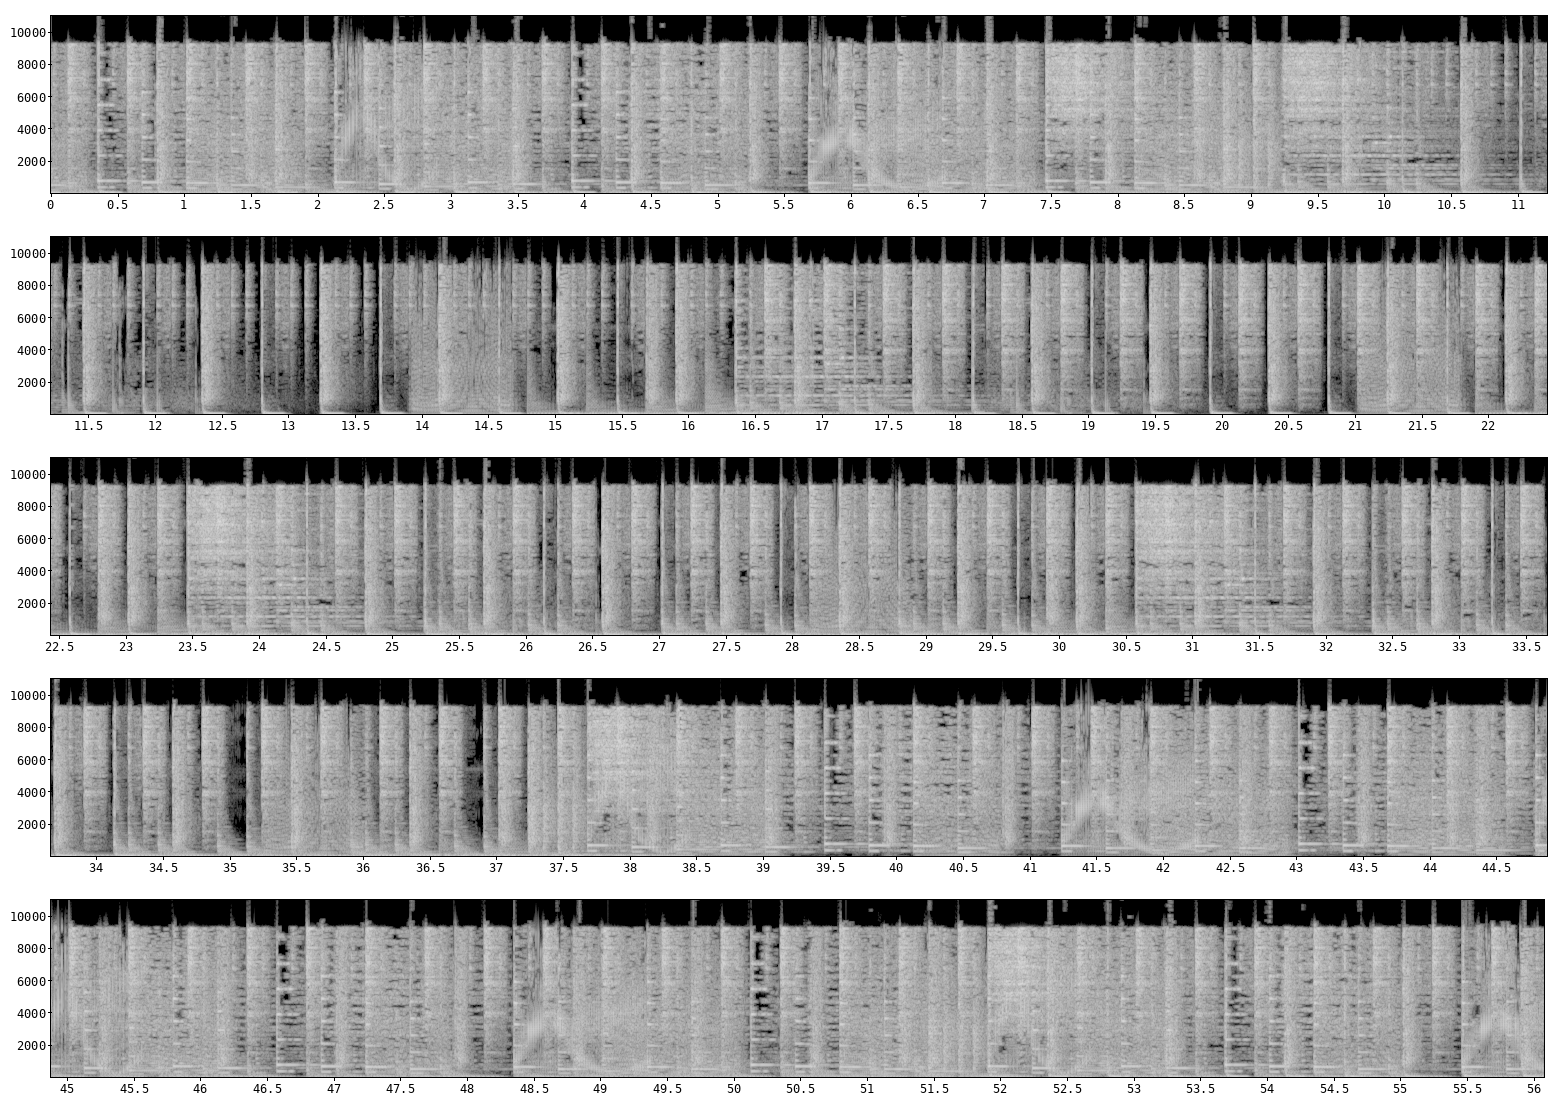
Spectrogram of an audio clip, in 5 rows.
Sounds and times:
Drum and bass: 0:00.0 - 0:56.0
Drum machine: 0:00.0 - 0:56.0
Electronica: 0:00.0 - 0:56.0
Techno: 0:00.0 - 0:56.0.

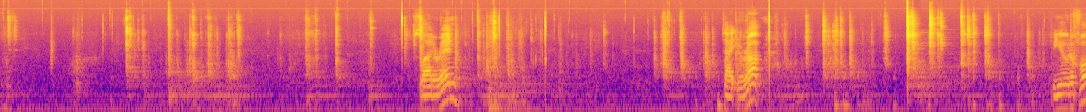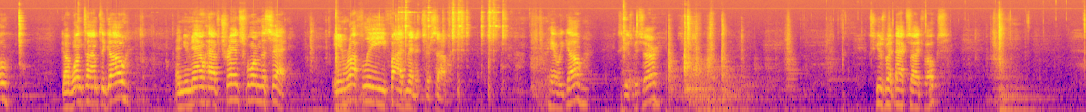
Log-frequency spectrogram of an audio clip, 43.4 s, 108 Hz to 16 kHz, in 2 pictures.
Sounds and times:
Speech: 0:08.3 - 0:09.2, 0:14.4 - 0:15.3, 0:21.0 - 0:22.0, 0:23.0 - 0:24.4, 0:25.2 - 0:27.6, 0:28.4 - 0:30.8, 0:32.4 - 0:35.0, 0:39.1 - 0:40.8.

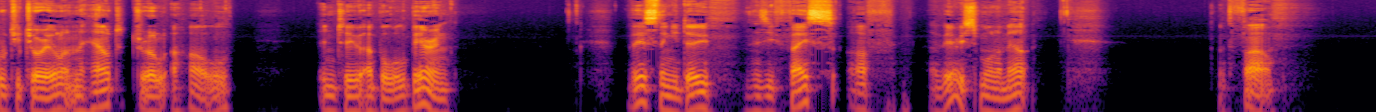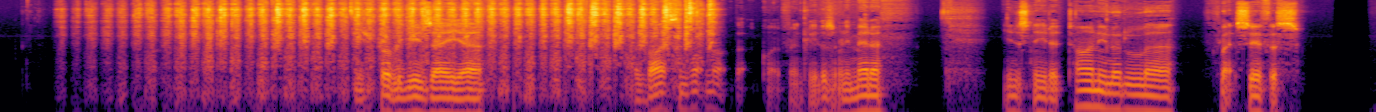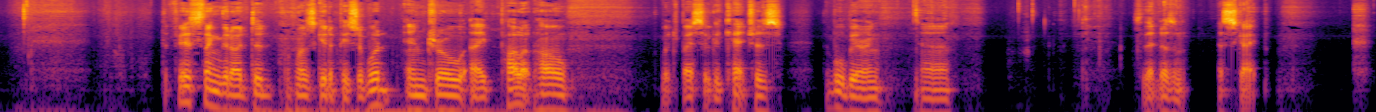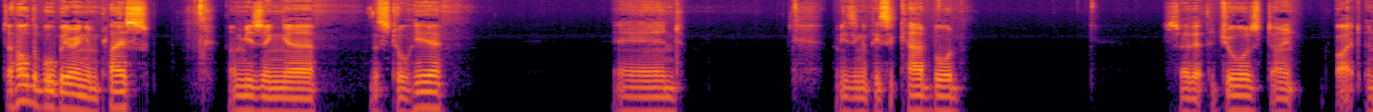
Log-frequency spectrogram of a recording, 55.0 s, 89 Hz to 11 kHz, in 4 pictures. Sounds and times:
Speech: 0:00.0 - 0:02.4, 0:03.2 - 0:04.6, 0:06.3 - 0:10.3, 0:12.2 - 0:12.9, 0:17.3 - 0:18.6, 0:20.1 - 0:22.7, 0:23.8 - 0:26.8, 0:29.2 - 0:33.3, 0:34.2 - 0:37.1, 0:38.9 - 0:40.2, 0:41.3 - 0:42.8, 0:43.6 - 0:45.8, 0:47.4 - 0:48.2, 0:49.6 - 0:51.0, 0:52.9 - 0:55.0.

